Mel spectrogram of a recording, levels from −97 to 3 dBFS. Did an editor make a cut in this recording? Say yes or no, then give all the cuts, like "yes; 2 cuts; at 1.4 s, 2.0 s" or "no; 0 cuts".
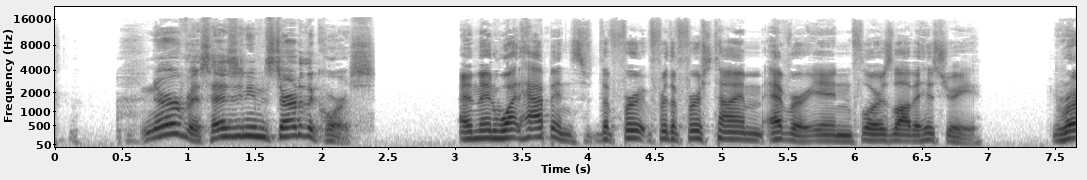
no; 0 cuts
